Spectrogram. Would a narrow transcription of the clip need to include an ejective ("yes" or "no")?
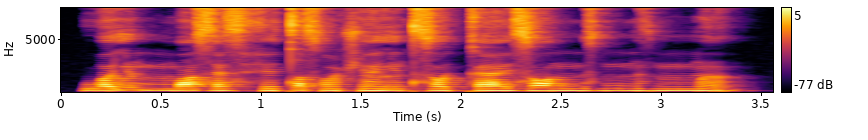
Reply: no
